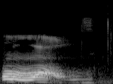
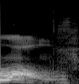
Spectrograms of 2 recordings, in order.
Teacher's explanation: But when you have that L-I-A, you begin with li. Then you go to A. A is stressed. So you say liaise.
